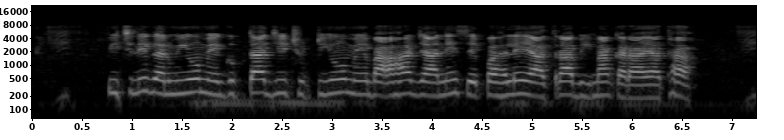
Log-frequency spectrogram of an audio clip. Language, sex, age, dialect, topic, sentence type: Hindi, male, 41-45, Kanauji Braj Bhasha, banking, statement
